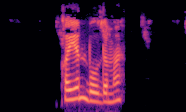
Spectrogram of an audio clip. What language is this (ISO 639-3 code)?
bak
